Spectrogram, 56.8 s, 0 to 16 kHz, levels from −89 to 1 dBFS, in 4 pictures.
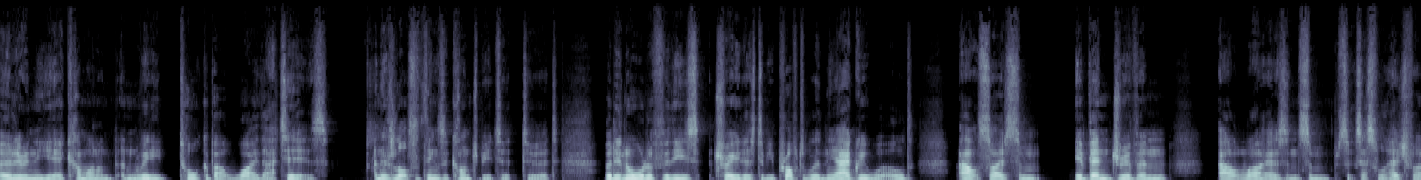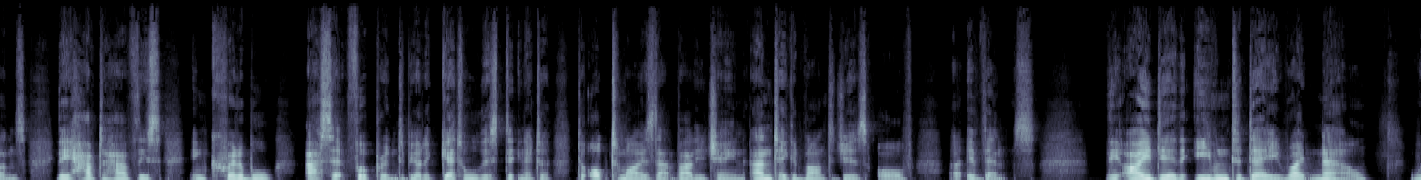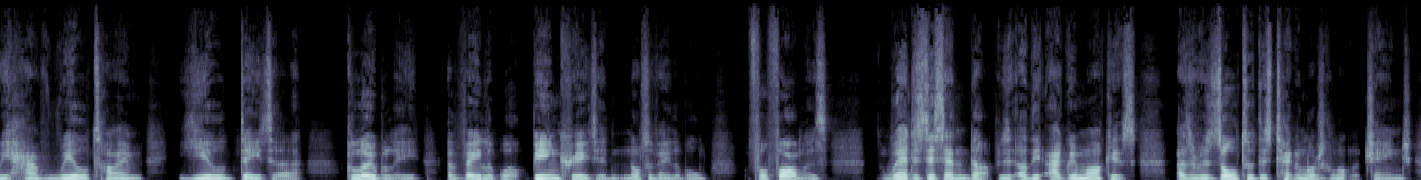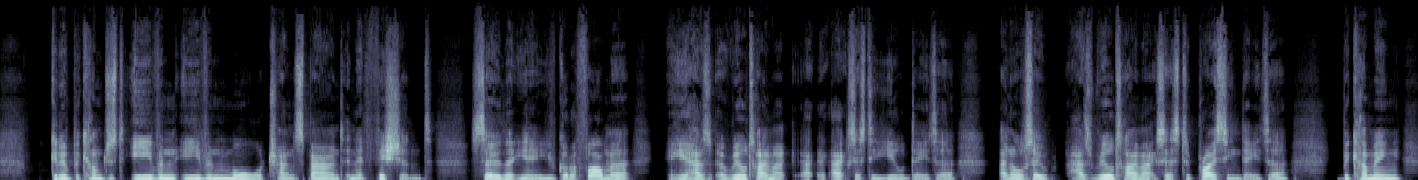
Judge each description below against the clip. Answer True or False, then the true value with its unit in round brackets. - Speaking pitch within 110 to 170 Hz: False (90 Hz)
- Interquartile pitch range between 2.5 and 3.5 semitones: False (3.9 semitones)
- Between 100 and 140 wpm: False (160 wpm)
